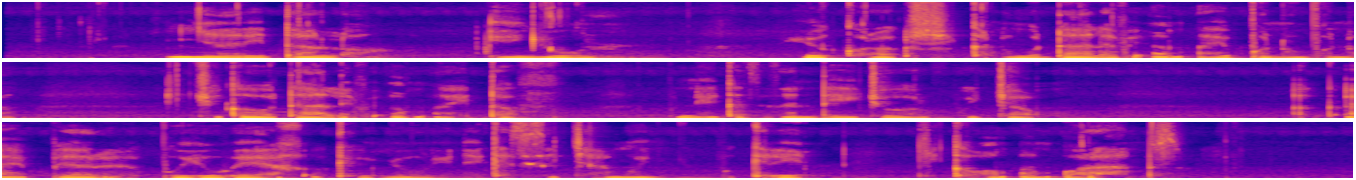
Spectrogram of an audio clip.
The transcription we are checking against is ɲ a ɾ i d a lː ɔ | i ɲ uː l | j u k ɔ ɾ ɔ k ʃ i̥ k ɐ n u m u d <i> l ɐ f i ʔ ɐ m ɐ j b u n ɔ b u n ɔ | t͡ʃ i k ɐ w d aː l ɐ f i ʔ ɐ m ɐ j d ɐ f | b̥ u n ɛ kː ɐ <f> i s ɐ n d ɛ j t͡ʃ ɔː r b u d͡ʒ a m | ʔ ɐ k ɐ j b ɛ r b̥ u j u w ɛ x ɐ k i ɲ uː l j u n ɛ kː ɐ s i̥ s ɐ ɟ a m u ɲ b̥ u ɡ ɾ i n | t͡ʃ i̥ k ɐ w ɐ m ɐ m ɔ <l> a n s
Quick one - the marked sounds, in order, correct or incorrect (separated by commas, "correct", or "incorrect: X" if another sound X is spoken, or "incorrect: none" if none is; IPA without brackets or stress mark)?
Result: incorrect: a, incorrect: s, incorrect: ɾ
